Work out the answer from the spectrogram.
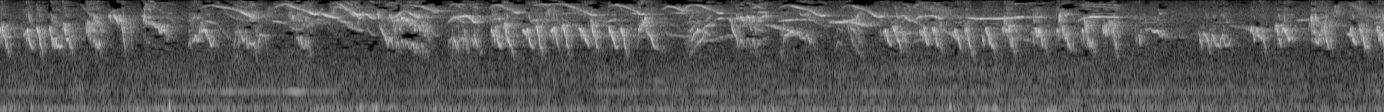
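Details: Brown mustache finch from Guyana in full song: a continuous, rapid, high-pitched warble of chattering and sliding notes that runs almost unbroken for seven seconds, loud and close.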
